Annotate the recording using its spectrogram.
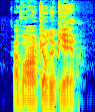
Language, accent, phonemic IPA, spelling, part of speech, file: French, France, /a.vwa.ʁ‿œ̃ kœʁ də pjɛʁ/, avoir un cœur de pierre, verb, LL-Q150 (fra)-avoir un cœur de pierre.wav
- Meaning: to be stonehearted, to be heartless, to have no heart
